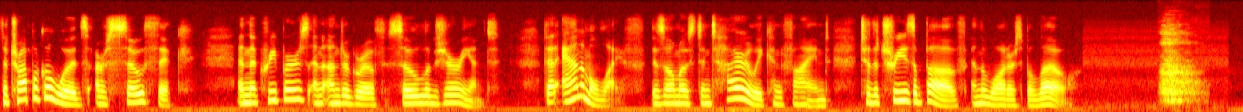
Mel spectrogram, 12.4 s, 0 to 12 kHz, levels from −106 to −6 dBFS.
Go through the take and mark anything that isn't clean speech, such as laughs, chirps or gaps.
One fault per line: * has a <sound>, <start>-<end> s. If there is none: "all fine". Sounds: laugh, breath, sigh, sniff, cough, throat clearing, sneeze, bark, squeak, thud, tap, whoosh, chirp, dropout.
* has a breath, 11.6-12.1 s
